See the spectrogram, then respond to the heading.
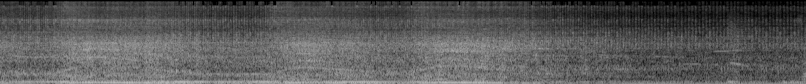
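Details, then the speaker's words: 2009 petrol car engine at idle after a Liqui Moly additive and a short drive: a light, fairly regular tapping of the hydraulic lifters over the engine hum, noticeably quieter than before. "ну гидрики стучат но уже существенно меньше"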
